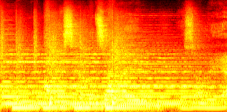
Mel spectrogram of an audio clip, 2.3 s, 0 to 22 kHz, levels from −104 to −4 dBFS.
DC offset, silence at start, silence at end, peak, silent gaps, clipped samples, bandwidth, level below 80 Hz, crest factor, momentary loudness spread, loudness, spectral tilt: under 0.1%; 0 s; 0 s; 0 dBFS; none; under 0.1%; 19.5 kHz; -42 dBFS; 14 dB; 6 LU; -13 LUFS; -4 dB/octave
